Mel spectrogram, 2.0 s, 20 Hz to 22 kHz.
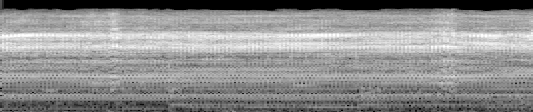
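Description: Andis AG electric dog clippers fitted with a #10 blade running with a steady buzz while shaving the short hair on a standard poodle's face.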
